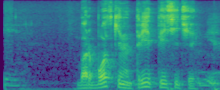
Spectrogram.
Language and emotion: Russian, positive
